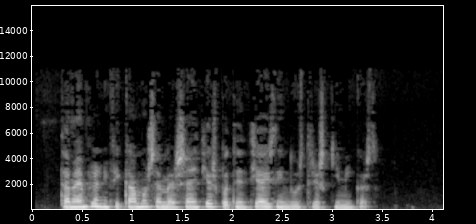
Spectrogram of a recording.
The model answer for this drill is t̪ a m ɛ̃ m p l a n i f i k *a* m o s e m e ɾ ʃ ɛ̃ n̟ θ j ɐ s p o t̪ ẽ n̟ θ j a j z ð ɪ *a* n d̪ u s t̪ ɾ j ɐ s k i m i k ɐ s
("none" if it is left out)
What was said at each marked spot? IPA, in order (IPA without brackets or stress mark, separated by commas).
a, i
